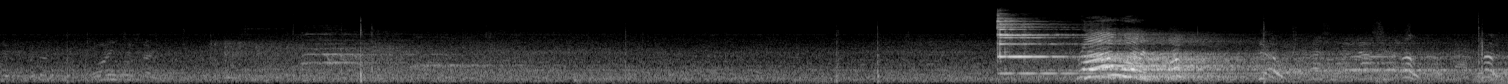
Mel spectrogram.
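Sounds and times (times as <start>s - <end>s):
arena crowd murmur: 0.0s - 7.9s, 10.8s - 15.0s
boxing ring bell: 10.0s - 10.9s
people shouting: 10.7s - 15.0s.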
